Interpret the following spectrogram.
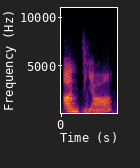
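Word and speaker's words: indienne: This was andien. IEN is ien. But when you have NE again, it becomes the n complete sound, and hence you're going to pronounce it not as andien anymore, but as andien.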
